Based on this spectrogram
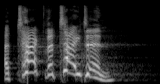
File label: vox attack m; smite; scylla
